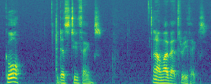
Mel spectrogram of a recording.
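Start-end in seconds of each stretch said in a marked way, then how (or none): none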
